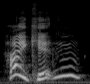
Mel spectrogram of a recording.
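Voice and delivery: very high squeaky voice; squeaky cartoon voice. Silly high character voice.

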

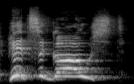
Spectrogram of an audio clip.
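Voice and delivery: high, slow frightened cry of a ghost sighting; terrified cry. A narrator's reading. Disciples in the boat crying out at a figure on the water, terrified. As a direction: cry out in fear as if seeing a ghost. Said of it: "they cried out with fear".

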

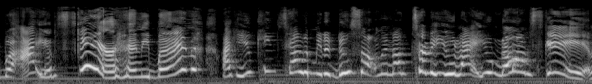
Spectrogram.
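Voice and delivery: high, frantic mock protest; playful panicky whine; hammed-up scared plea. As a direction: plead with a pushy friend, voice shooting up. Acted frantic plea to friend.

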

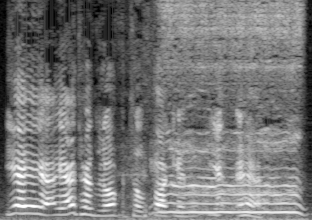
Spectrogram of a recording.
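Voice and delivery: high, loud careless yes-man; dopey worker reply. Retold or imitated. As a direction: answer like a clueless coworker. Voicing careless worker answering.

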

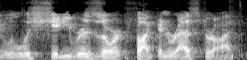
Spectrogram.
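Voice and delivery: normal talking voice

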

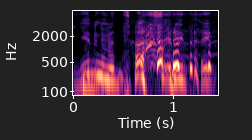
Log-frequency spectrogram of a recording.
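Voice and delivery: teasing the cousin; incredulous. Retold or imitated. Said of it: "looking at you like".

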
